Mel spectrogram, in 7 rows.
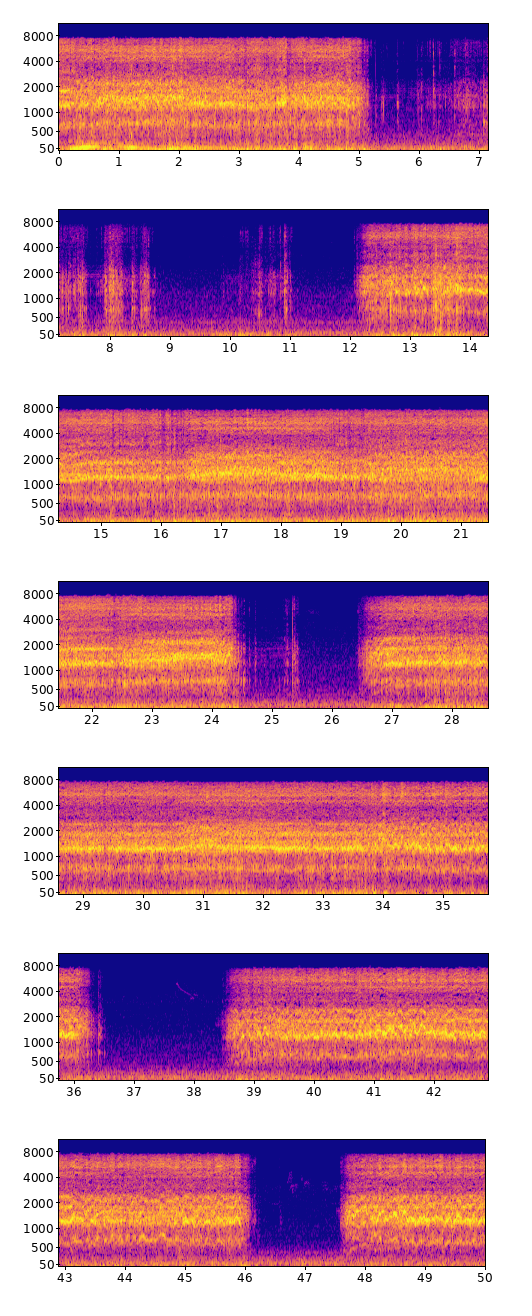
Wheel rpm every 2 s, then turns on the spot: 160, 160, 110, 20, 20, 20, 90, 160, 160, 160, 160, 160, 60, 60, 160, 160, 160, 160, 40, 70, 160, 160, 160, 50, 130.
6-12 24-26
